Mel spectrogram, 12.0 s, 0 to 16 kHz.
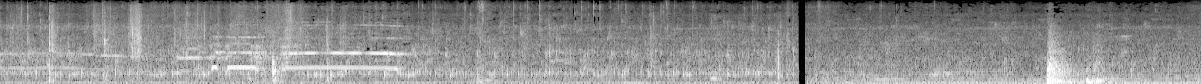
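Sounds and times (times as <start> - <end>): rooster crowing: 0.0 - 4.2.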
